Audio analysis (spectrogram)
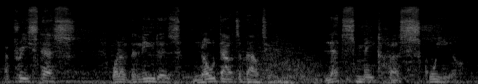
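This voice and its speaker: A man's voice: mid-range voice, measured pace, over music, close to an everyday voice. An actor playing a watchful, resolute male adventurer in a fantasy video game, earnest and dramatic.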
